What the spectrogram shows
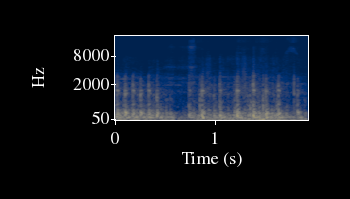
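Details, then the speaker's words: Lada Granta: metallic knock when the steering wheel is turned sharply left and right, also over small bumps; cardan joints and steering rack ruled out, so the electric power steering reducer is blamed and is to be greased. "Вот на кочках на мелких тоже металлический этот ступ. Короче, звук очень мерзкий, короче."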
